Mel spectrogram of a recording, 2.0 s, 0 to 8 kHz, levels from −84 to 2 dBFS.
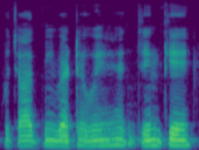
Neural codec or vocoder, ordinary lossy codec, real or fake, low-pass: none; none; real; none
